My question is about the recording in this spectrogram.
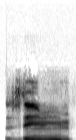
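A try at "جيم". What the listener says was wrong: জিম এরকমই হবে না। জিম। জিম বলে আপনি মুখটা চেপে ধরছেন। চেপে, জি মুখটা ছেড়ে জিম। জি, জিমটি ক আলিফ টান হবে? জি, তিন আলিফ পরিমাণ টান হবে।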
